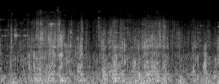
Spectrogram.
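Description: Orbea Rise electric mountain bike rolling slowly down a loose, rocky trail under braking: tyres crunching over loose stones and the bike rattling with many small irregular knocks.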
